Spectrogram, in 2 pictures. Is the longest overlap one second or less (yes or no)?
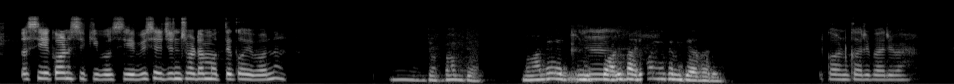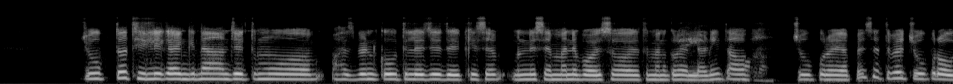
yes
